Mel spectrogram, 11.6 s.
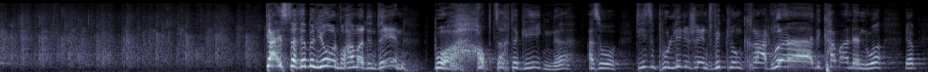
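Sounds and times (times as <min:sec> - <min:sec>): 
audience clapping: 0:00.0 - 0:04.0
speech: 0:03.3 - 0:11.6.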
